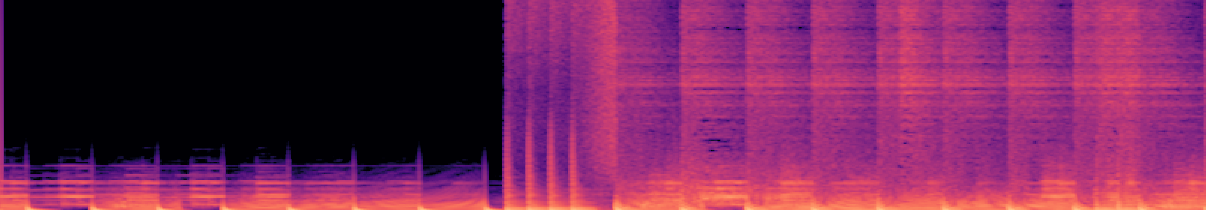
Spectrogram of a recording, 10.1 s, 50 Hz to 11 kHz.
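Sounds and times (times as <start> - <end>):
synth chords: 0.0 - 10.0
deep kick-bass hits: 0.1 - 10.0
sustained low bass note: 4.2 - 10.0.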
